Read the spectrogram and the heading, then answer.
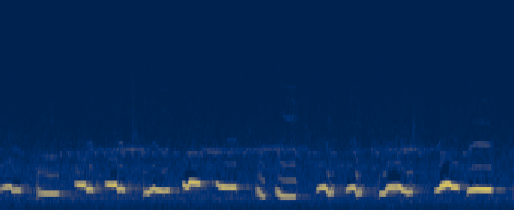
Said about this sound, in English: It's a rufous-bellied thrush, a near look-alike of our robin.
